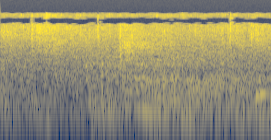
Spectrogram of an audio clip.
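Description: Steady, faint hiss and patter of water dripping and trickling in the mine.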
